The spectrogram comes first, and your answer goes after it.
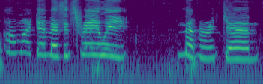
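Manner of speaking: very high mock female squeal; swooning woman. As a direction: gush like a rescued damsel, voice way up. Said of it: "She's like".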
